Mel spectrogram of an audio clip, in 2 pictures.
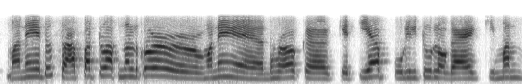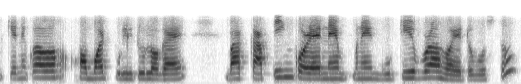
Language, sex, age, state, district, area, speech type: Assamese, female, 30-45, Assam, Charaideo, urban, conversation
